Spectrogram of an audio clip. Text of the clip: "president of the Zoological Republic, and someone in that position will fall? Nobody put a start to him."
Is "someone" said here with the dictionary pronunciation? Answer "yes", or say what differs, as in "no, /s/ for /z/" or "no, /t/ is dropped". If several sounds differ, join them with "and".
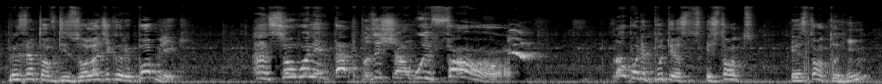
no, /m/ is dropped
